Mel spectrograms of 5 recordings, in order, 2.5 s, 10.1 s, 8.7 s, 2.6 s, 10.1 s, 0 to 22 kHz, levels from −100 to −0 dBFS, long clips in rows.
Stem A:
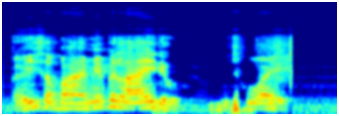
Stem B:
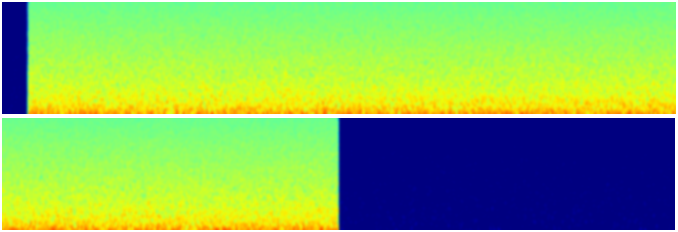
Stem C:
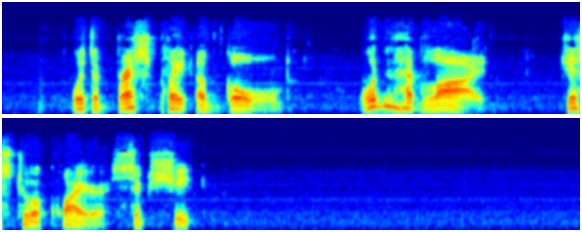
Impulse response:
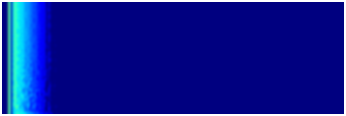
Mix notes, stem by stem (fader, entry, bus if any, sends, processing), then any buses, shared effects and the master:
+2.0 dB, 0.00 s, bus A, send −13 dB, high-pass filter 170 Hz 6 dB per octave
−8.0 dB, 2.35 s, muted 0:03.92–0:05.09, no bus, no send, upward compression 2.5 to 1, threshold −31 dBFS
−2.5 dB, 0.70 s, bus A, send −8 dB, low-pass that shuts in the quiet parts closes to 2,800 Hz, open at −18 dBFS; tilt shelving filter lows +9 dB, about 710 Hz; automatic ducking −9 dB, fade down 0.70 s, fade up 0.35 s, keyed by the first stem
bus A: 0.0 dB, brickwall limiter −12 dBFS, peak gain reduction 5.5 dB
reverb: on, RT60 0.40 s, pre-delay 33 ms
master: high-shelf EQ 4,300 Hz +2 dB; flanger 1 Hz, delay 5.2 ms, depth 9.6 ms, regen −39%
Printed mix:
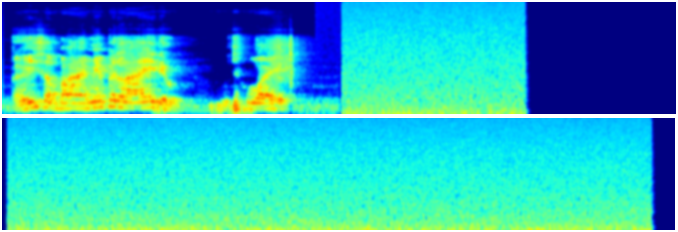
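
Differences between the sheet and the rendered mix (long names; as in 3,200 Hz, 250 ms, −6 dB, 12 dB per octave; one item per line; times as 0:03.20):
stem A +2.0 dB → +12.0 dB
stem B −8.0 dB → −14.5 dB
stem C: muted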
